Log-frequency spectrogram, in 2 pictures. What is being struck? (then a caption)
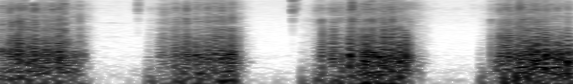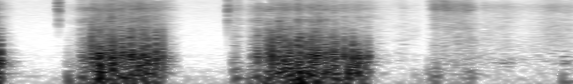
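Stuffed fabric pillow with woven texture. Long nails scratch vigorously across a soft, stuffed white fabric pillow with a woven textured band. Six distinct bursts of dry, rasping, broadband scratching come in a steady rhythm with brief quiet gaps between them, ending in a fainter, lighter scratching tail.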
